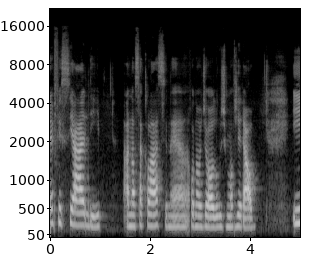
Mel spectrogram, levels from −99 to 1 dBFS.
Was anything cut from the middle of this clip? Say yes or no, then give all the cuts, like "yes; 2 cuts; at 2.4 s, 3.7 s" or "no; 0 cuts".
yes; 3 cuts; at 1.5 s, 2.8 s, 3.7 s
